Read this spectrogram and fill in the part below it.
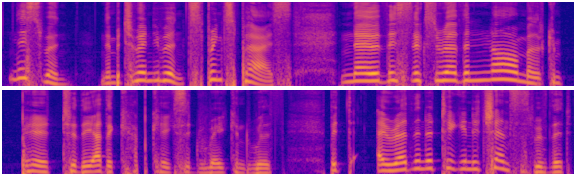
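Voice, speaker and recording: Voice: medium pitch, sing-song, measured pace, hardly any pauses, a little mellow, no echo, voice pushed up, rough recording. A reader voicing a haughty, regal pony princess with a British accent and a formal, indignant manner in a comedy fan fiction reading. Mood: wary.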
